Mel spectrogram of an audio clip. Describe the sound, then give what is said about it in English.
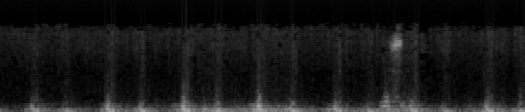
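Pulsating human heartbeat: a steady, low thudding lub-dub rhythm repeats throughout at a constant pace, and a voice briefly speaks a single word partway through. “That sound is the first and last sound in your memory. Pulsating of a human heart.”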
